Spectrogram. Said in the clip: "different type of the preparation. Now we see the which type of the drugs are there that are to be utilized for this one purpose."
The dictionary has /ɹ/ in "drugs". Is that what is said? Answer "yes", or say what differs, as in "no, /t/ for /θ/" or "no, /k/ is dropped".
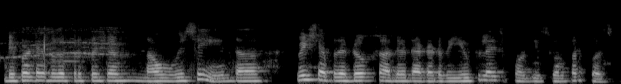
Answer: no, /ɹ/ is dropped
